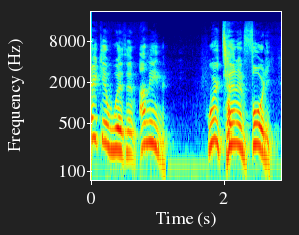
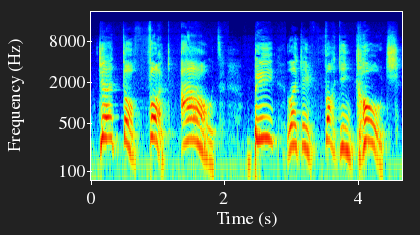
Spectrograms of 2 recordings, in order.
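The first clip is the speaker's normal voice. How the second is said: furious shout; 3 semitones higher, slower than usual. Real, not acted. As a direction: bark him out of the building. Shouting at coach Fizdale.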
